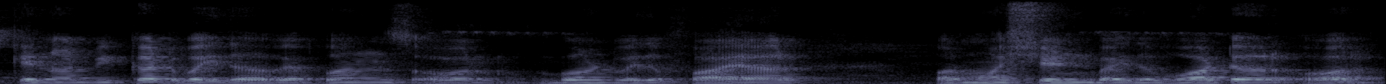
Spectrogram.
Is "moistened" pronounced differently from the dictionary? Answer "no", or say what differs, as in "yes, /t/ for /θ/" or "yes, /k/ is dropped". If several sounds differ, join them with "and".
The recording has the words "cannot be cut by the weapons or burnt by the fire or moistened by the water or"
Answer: yes, /ʃ/ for /s/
